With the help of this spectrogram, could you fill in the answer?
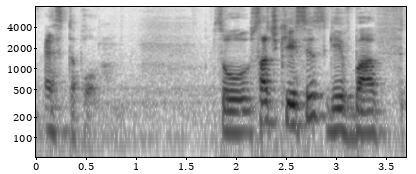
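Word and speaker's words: estoppel: promissory s all right this is pronounced as estupol so such cases give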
